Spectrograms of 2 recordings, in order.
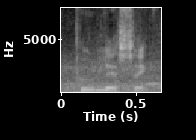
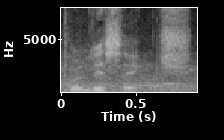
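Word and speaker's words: Pulisic: at Borussia Dortmund understand that's how he wants his name to be pronounced Poole Issyk not police it so that's what everybody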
